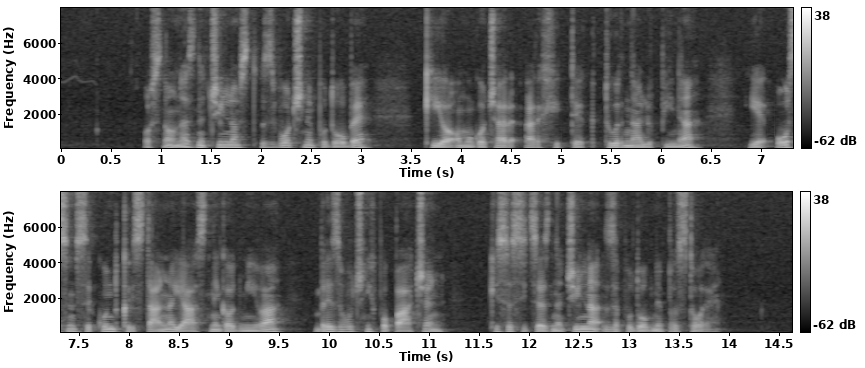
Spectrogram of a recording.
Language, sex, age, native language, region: Slovenian, male, 30-49, Slovenian, Central Slovenia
